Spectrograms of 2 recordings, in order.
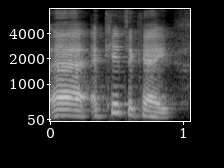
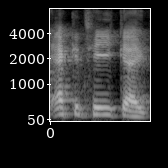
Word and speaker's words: Ekitike: So, let's talk a little bit about Akitake because Connor knew I mispronounced that one by the way. Akitake. I think that one's right, isn't it? Uh, echet. There we go. I've got it right. Echique.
